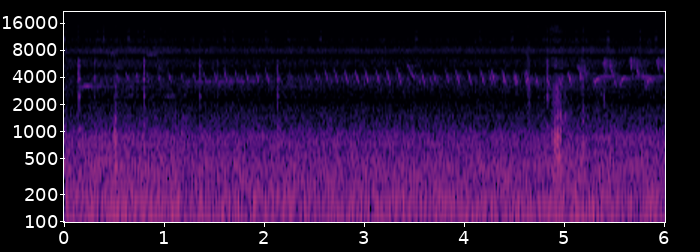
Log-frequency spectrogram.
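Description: A bird trilling: a long run of quick, repeated short high notes, about seven or eight a second, with more notes near the end, over a steady low background noise. Two short sharp knocks come about half a second in and near five seconds, the second the louder.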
